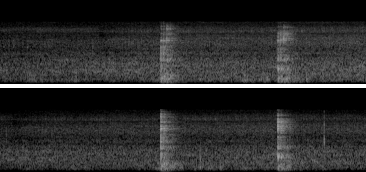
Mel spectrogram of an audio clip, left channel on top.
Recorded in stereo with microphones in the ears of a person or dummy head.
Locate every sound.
1.6 s hammering: 80° right, 5.5 m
